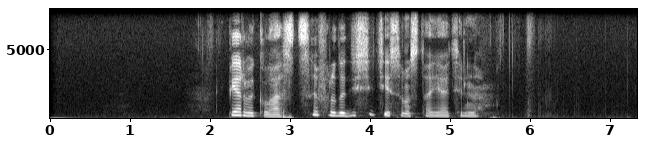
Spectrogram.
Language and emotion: Russian, neutral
